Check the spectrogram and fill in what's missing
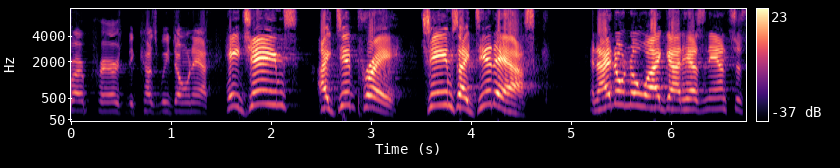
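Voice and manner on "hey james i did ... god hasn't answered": loud, higher, pleading objection; mock protest. Pastor talking back to James in mock protest, loud and high. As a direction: argue back at the apostle. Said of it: "pastor protests to James".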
